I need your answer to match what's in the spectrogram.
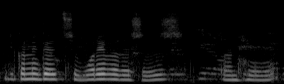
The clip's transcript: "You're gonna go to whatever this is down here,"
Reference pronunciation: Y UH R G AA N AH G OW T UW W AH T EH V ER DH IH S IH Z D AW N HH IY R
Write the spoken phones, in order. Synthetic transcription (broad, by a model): Y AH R G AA N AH G OW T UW W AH T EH V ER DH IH S IH Z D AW N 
